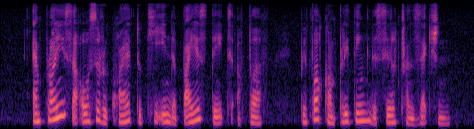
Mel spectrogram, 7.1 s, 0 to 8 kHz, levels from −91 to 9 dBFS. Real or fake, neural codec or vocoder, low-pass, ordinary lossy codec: real; none; 7.2 kHz; none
